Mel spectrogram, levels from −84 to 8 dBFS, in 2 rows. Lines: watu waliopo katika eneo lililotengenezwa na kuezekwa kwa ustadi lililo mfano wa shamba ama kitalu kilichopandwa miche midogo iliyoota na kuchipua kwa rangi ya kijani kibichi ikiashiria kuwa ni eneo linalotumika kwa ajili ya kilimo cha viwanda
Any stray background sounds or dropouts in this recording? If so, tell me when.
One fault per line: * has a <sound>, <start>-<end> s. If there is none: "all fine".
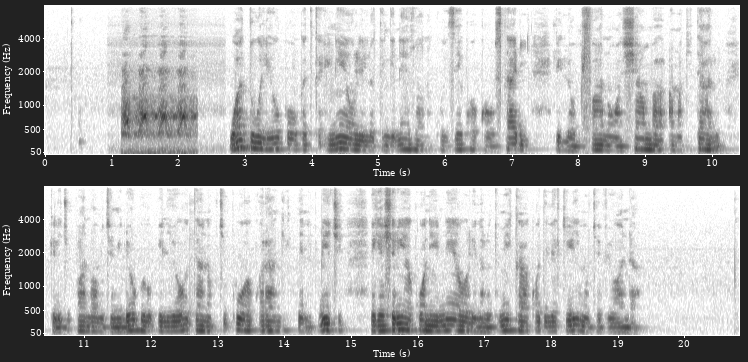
* has a bark, 1.1-2.3 s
